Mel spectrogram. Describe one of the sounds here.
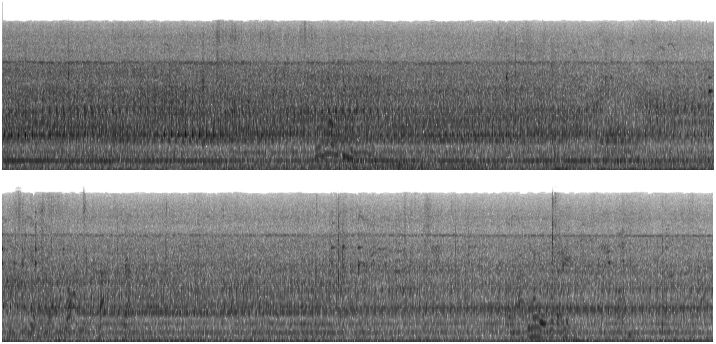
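Tractor tyres squelch through mud.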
